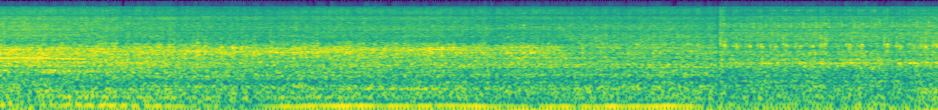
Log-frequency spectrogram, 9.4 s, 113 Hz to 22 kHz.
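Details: 1970 Ford F250 V8 after carburetor cleaning and fuel priming, first start: fast steady idle that never settles low; truck also stalls when stopping; later traced to a corroded distributor cap.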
